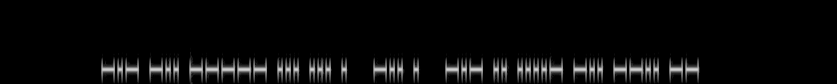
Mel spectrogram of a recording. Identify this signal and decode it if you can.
Morse code, heard as a keyed tone, about 32 wpm, 700 Hz. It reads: KD0SSE DE KI4DZM
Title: USA Callsign DE Callsign 30wpm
